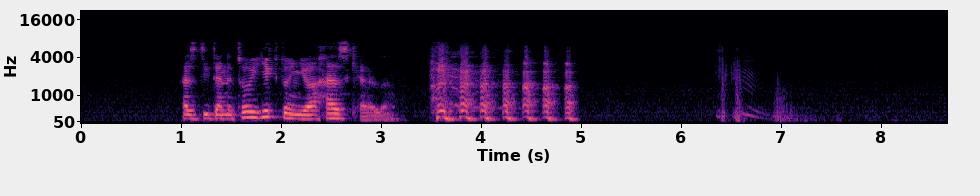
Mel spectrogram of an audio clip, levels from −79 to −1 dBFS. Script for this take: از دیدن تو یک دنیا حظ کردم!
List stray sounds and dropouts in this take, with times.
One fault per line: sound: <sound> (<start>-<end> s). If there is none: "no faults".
sound: laugh (3.5-5.0 s)
sound: throat clearing (6.3-7.7 s)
